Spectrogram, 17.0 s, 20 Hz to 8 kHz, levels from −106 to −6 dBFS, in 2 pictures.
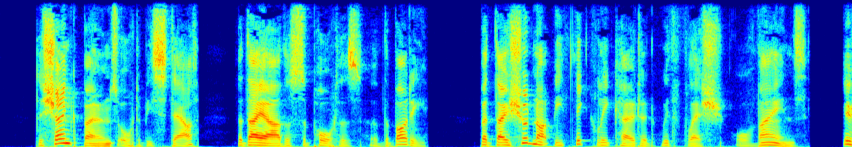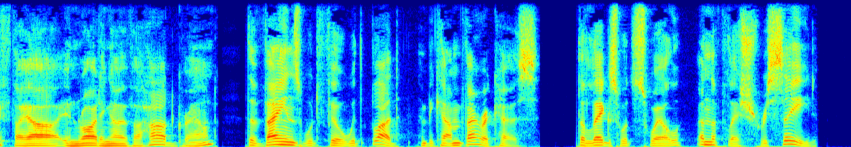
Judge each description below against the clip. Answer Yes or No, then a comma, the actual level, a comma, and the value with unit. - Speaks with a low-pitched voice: Yes, low, 115 Hz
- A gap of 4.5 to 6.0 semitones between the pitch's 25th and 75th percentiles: Yes, average, 4.9 semitones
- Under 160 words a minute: No, average, 180 wpm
